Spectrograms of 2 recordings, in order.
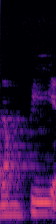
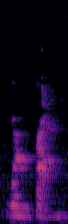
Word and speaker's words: NumPy: how to pronounce because a lot of people pronounce as numpy and numpai. Okay. Uh but the the the most of people they say unless if I pronounce not titan I'll pronounce as numpai.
